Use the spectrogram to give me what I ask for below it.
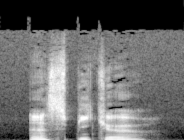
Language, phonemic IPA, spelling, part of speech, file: French, /spi.kœʁ/, speaker, noun, Fr-speaker.ogg
- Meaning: 1. announcer 2. speaker (in parliament)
